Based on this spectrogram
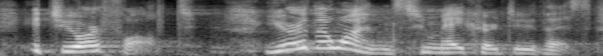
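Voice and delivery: a loud, half-playful scolding; mock angry blame. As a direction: imitate the grumpy boss accusing the staff, loud. Erich blaming the staff.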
